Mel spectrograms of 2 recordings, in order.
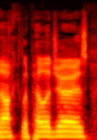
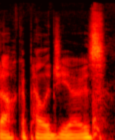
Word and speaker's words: archipelagos: Archipelagos. That's what I said, isn't it? No, you said archipelagios.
